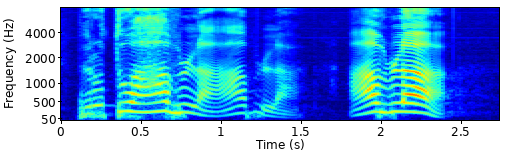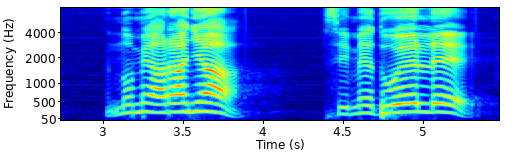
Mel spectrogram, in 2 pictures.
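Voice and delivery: put-on father drilling his child to speak up; emphatic coaching. Acted father coaching daughter to protest.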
